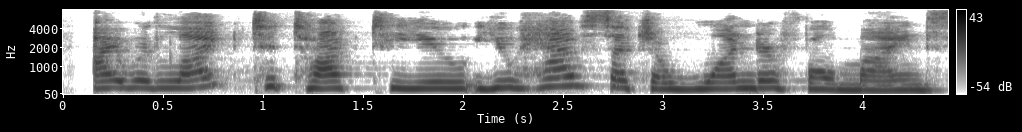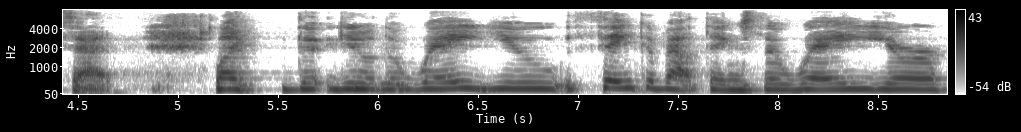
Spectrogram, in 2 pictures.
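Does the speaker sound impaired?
No.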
